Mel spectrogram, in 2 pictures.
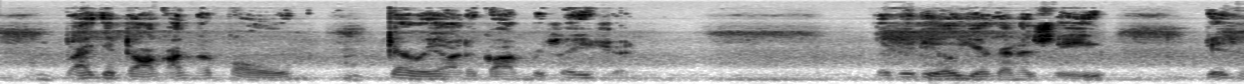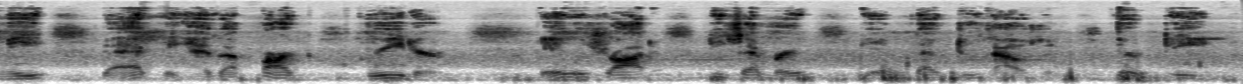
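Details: Man after total laryngectomy using esophageal speech as his main communication, trapping air and releasing it burp-like to vibrate the upper esophagus; finding: esophageal speech after total laryngectomy.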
